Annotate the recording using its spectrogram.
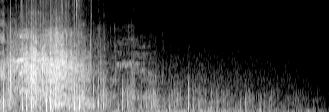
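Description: Logo sound effect of a horse: a run of hoofbeats with a loud whinny from about half a second to two seconds in, then the hoofbeats die away over the last few seconds.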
